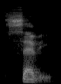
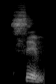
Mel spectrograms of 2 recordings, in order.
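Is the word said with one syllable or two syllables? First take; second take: two syllables; one syllable. First: The word is said as two syllables. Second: The word is said as one syllable. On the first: The speaker calls it wrong. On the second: The speaker calls it right.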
